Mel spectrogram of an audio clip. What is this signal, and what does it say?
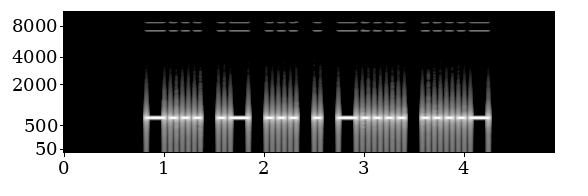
Morse code, heard as a keyed tone, about 20 wpm, 700 Hz. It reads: BASE64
